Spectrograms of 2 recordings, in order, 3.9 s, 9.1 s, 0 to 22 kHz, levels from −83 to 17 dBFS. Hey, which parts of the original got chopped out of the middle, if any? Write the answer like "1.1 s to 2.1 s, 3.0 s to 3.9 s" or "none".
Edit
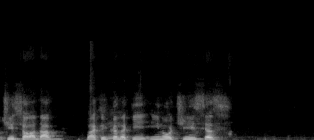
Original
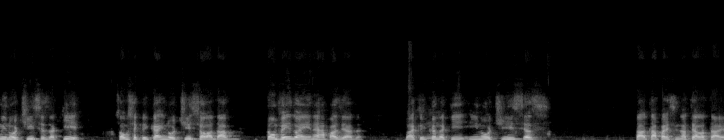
3.2 s to 5.0 s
